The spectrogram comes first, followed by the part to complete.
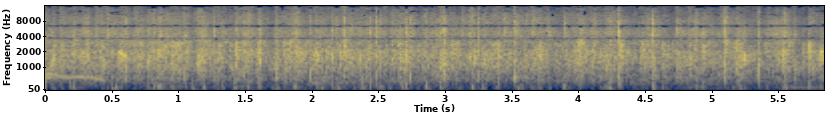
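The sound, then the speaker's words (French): An audience claps steadily for several seconds to welcome a man being introduced at the start of a broadcast, a dense, even patter of many hands at a constant, fairly loud level, with no voices over it. “Applaudissements pour Monsieur”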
